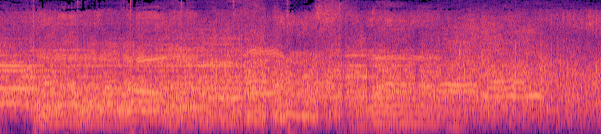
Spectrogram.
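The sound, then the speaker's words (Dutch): Loud, steady applause from an audience, including supporters from Amsterdam-Noord and Oost-Zaan, dense clapping mixed with cheers and a few whoops and shouted voices rising above it, continuing without a break. “Amsterdam-Noord en Oost-Zaan. Applaus!”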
